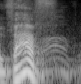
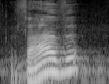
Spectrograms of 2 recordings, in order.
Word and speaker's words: Vav: Voilà le Vav. Vav ou W-A-W. Et comment ça s'écrit, comment ça se prononce? C'est clairement V.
